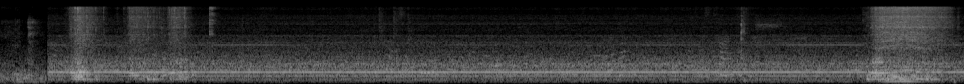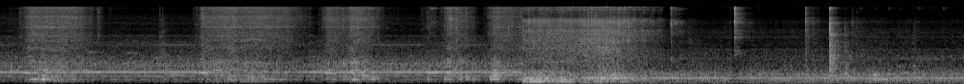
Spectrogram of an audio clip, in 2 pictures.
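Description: A sewing machine stitches the side seam of a T-shirt converted from a chudidar, running in a steady whirring, rapid mechanical drone that stops and starts in bursts, with a few light clicks of handling the fabric.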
